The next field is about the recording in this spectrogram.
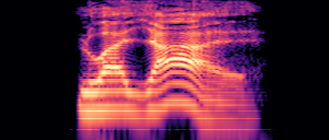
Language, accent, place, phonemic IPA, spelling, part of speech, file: German, Germany, Berlin, /lo̯aˈjaːl/, loyal, adjective, De-loyal.ogg
- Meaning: loyal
